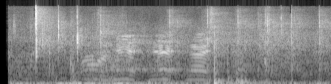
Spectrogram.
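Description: A scattered series of sharp pops from airsoft guns firing, with one louder thump about one and a half seconds in. A person's voice calls out between the shots.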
